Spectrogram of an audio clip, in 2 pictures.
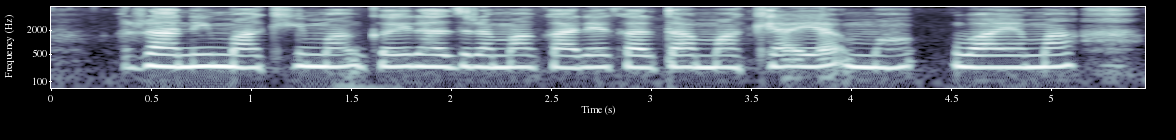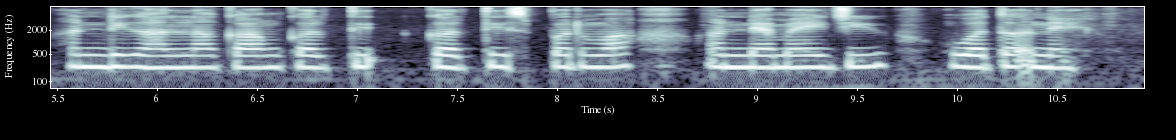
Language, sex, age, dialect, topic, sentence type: Marathi, female, 18-24, Northern Konkan, agriculture, statement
